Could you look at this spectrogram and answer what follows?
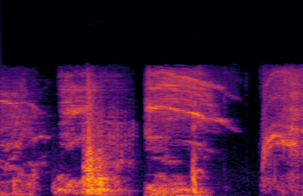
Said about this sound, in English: Just every raptor cry throughout the entire thing.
